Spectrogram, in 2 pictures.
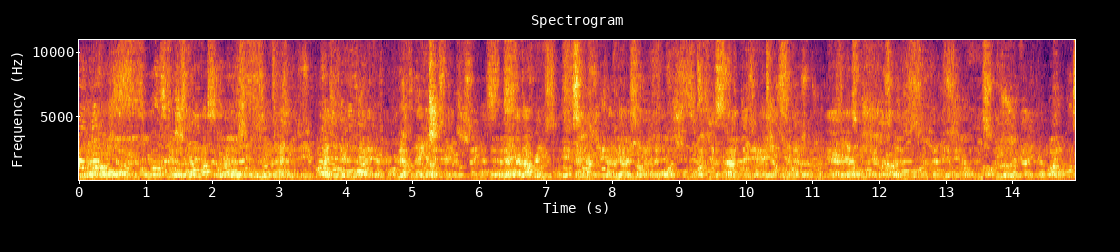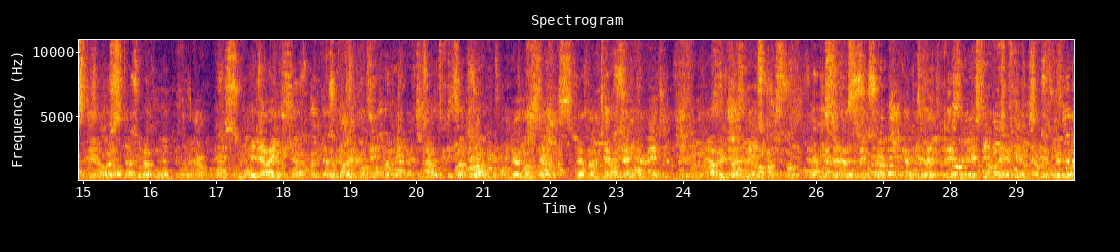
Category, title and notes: Speech > Conversation / Crowd
Mumbo Jumbo bus 1 and 2
XY, Rode, Tascam, solo-crowd, crowd, NT5, processed, FR-AV2, indoor, mixed, mumbo-jumbo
